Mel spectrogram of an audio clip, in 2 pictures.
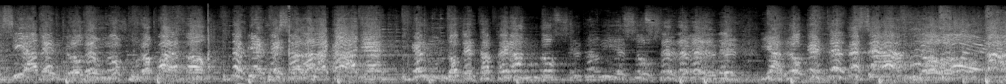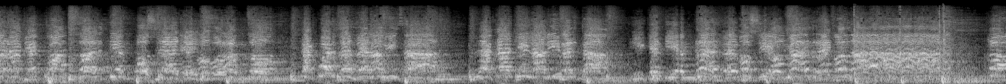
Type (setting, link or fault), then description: setting, live audience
